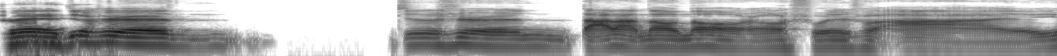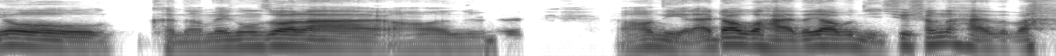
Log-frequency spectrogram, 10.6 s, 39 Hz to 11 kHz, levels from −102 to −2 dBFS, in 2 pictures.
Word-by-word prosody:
对， 140 0 +6
就 155 +1 +3
是 135 -5 +7 1.1
就 125 0 -7
是 115 -4 -2 0.3
打 - - +3
打 - - +3
闹 105 0 -1
闹， 105 -3 -2
然 90 0 -8
后 100 0 -5
说 95 0 -8
一 95 - -6
说： 100 +1 -8
“啊， 85 -2 -4
又 95 -1 -2 0.2
可 - - -15
能 85 0 -14
没 95 +2 -8
工 110 +1 -6
作 115 0 +3
啦”， 95 -4 +1
然 - - -11
后 90 0 -11
就 90 - -16
是 90 0 -20 0.6
然 - - -15
后： - - -5
“你 - - -8
来 - - -2
照 130 0 +5
顾 120 - +2
孩 100 -3 +1
子， 105 - -5
要 115 -1 +3
不 115 - -7
你 90 -5 -12
去 120 - -9
生 130 +4 -6
个 145 - -5
孩 105 -7 -3
子 95 - -11
吧。” - - -5
105 Hz, 245 characters per minute, -23 LUFS, 90-120 Hz, 1.1 s, 是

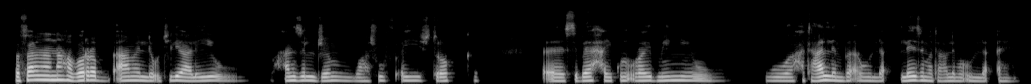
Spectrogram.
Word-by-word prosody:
ففعلًا 205 +4 +6
أنا 205 0 +6
هاجرب 185 -1 +4
أعمل 185 +1 +3
اللي 175 -1 +1
قلتِ - - -6
لي 190 +1 +4
عليه، 170 +1 +2
و 175 -1 -6 0.4
حانزل 185 0 0
الGym 170 0 -3
وهاشوف 165 +3 -8
أي 180 0 -2
اشتراك 175 0 -3 1.1
سباحة 175 +2 -1
يكون 170 +2 -4
قريب 175 0 0
مني، 190 +1 0
و 90 -1 -4 0.5
وحاتعلم 175 +2 +1
بقى 175 - -2
أقول 170 -1 -5
لأ، - - -6
لازم 185 +1 +2
أتعلم 165 0 -5
أقول 160 0 -5
لأ 155 - -7
يعني. 155 -2 -11
175 Hz, 165 wpm, -19 LUFS, 170-185 Hz, 1.1 s, ففعلًا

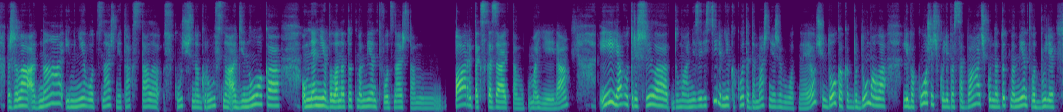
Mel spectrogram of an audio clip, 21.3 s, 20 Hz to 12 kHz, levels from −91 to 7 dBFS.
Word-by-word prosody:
жила 200 +5 +4
одна, 235 - +1
и 185 - -3
мне, 195 +4 0
вот 195 -2 -3
знаешь, 225 +3 -6
мне 175 -2 -7
так 190 +3 -9
стало 190 -1 -4
скучно, 190 -3 -5
грустно, 185 +1 -1
одиноко. 225 +6 +2 0.4
У - - +3
меня 210 +3 +5
не 225 0 +6
было 185 -1 +4
на 190 0 +2
тот 200 +2 -4
момент, 195 0 -1
вот, 165 0 -2
знаешь, 175 0 -2
там, 150 -2 -11 0.3
пары, 250 0 +5
так 170 -5 -2
сказать, 170 -2 +2
там, 140 0 -9
моей, 150 -4 -5
да. 155 - 0 0.6
И 390 - -4
я 265 -3 +6
вот 255 -4 -2
решила, 225 -1 +3
думаю: 185 +3 -5
"А - - -4
не 195 +2 -2
завести 220 - -2
ли 295 - 0
мне 230 +1 +1
какое-то 230 -3 -4
домашнее 195 +4 -5
животное?" 155 -5 -7
Я - - 0
очень 220 - -3
долго 225 +2 +3
как 190 -2 -7
бы 185 +1 -4
думала: 225 - +2 0.3
либо 200 -2 +2
кошечку, 260 +1 -1
либо 190 0 -1
собачку. 200 +8 -3
На 190 -1 -1
тот 225 +3 0
момент 215 +5 +1
вот 185 0 0
были 185 +1 -1
195 Hz, 160 wpm, -24 LUFS, 180-225 Hz, 0.6 s, не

